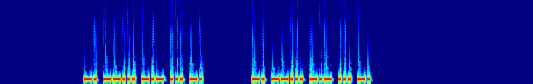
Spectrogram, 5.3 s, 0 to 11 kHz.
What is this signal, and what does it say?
Morse code, heard as a keyed tone, about 46 wpm, 700 Hz. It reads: N7KSN N7KSN
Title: USA Call Signs - 5 Characters - Repeated 2x - 50wpm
